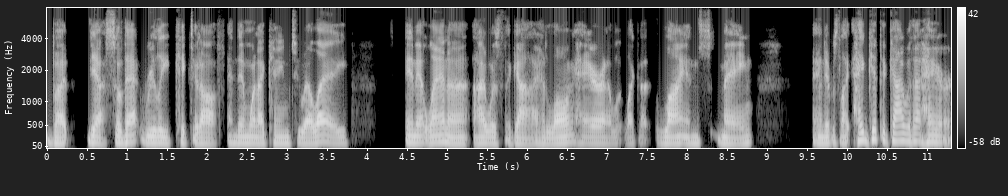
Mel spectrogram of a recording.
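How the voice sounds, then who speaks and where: A man with an American accent speaks at a medium pitch and a moderate pace. His intonation stays fairly even. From US South, Alabama. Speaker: director and choreographer. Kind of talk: interview.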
